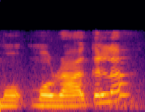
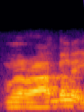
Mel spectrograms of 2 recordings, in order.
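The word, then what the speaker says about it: Monaragala: own food, and we're also seeing it in Moragala, Charit, if I'm Yes, pronouncing. yeah, Munaragala, yes.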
